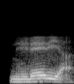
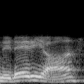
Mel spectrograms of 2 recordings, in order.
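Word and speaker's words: Cnidaria: silence C are silent I don't know why don't ask me why C is silent okay cph cords and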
